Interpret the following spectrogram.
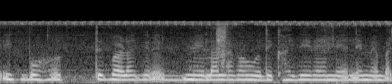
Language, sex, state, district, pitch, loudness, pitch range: Hindi, female, Bihar, Jahanabad, 210 Hz, -14 LUFS, 205-220 Hz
